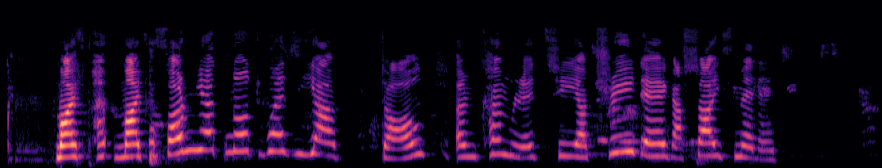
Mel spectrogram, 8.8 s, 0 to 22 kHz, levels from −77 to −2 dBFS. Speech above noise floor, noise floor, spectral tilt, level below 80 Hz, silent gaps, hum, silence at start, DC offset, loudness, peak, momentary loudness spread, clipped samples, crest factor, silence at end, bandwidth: 37 dB; -63 dBFS; -2.5 dB/octave; -86 dBFS; none; none; 0.55 s; under 0.1%; -25 LUFS; -2 dBFS; 16 LU; under 0.1%; 26 dB; 1.1 s; 11.5 kHz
